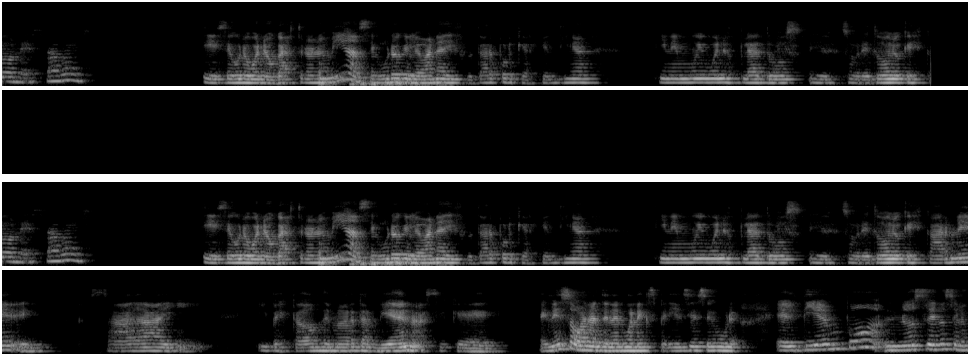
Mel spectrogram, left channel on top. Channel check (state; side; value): drops out; left; at 9.3 s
